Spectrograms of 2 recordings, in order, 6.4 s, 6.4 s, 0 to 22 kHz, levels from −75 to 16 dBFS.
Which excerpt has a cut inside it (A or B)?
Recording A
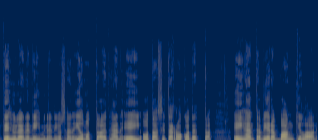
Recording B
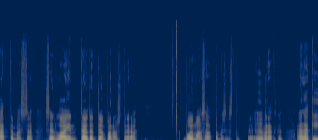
B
